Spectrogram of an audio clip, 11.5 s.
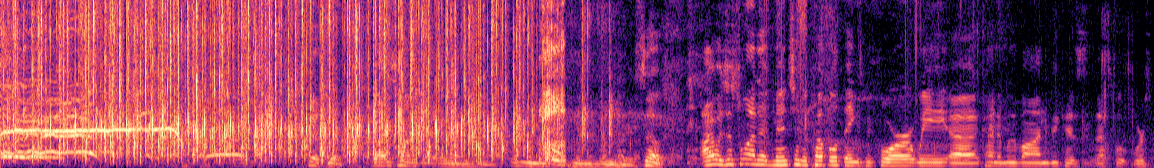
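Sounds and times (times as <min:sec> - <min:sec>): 
round of applause: 0:00.0 - 0:06.1
speech: 0:03.1 - 0:11.5.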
